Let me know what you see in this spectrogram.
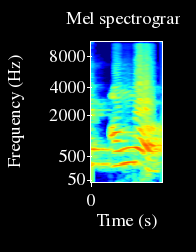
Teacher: नासिका, नासिका मतलब नाक से आवाज, नाक से मतलब बोला जाए। जैसे अंग, नाक से थोड़ा सा निकल रही है आवाज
